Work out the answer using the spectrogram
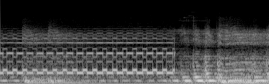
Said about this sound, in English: But you know, last night, phone rings.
